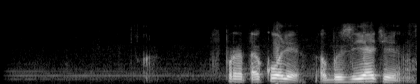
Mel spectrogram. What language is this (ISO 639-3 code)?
rus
